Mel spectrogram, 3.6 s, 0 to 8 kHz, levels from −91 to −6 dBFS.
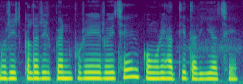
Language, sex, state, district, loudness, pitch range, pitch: Bengali, female, West Bengal, Alipurduar, -15 LUFS, 210-215 Hz, 215 Hz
